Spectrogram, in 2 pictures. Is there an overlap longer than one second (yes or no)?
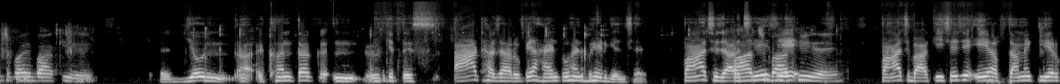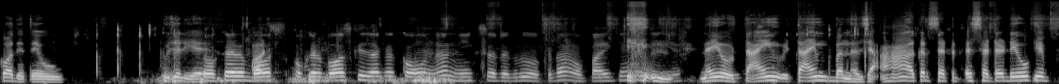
no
